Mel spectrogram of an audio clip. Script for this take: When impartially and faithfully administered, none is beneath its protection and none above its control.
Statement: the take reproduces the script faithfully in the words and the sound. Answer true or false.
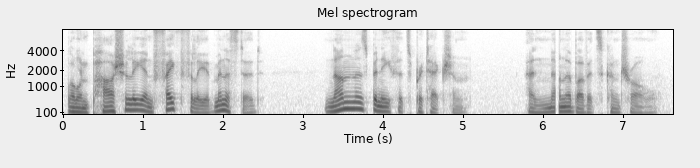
false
